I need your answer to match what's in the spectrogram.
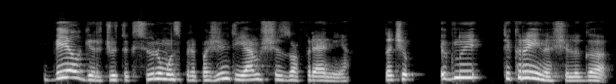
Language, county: Lithuanian, Klaipėda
